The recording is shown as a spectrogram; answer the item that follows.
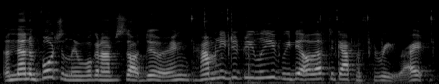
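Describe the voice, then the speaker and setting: A woman streamer with a high, bright voice, chatting away while she builds. Her pitch swings freely as she thinks aloud, mutters to herself and breaks into delighted squeals. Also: expressive, very fast, a little hiss or hum. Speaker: game streamer. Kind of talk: casual live-stream chat while building.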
